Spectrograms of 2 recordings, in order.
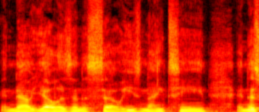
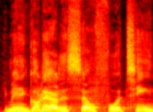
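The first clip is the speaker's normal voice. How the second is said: yelling on the tier; 5 semitones higher, 6 dB louder than usual. Retold or imitated. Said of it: "I'm yelling".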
